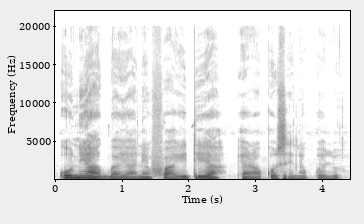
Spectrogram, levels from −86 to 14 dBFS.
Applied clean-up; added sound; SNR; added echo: none; none; none; none.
